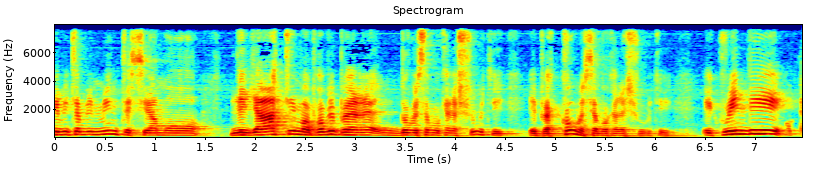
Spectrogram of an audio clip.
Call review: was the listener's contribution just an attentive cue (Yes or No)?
Yes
